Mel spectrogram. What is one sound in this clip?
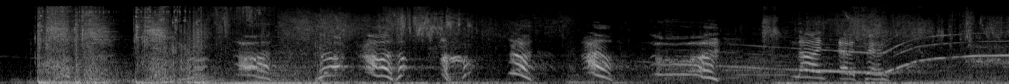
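A man speaks tensely.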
